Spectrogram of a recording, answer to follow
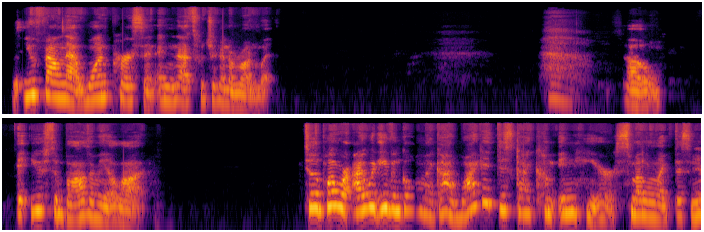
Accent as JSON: {"language": "English", "region": "New York", "country": "United States", "said": "I'm from New York."}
